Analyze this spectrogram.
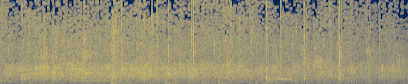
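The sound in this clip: Audience applause greets a speaker coming on stage at a university student event: steady, dense clapping from a crowd that carries through the whole stretch with no talk over it.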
